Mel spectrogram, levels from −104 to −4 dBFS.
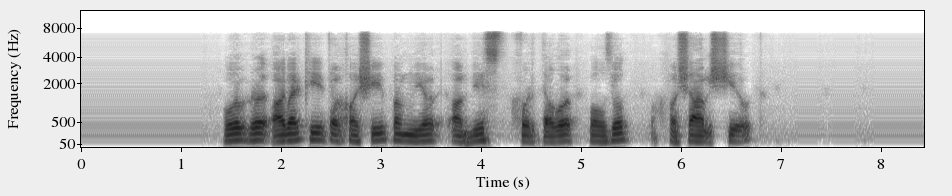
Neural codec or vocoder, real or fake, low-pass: codec, 16 kHz, 0.5 kbps, FreqCodec, larger model; fake; 7.2 kHz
